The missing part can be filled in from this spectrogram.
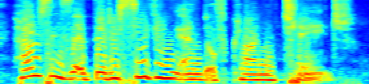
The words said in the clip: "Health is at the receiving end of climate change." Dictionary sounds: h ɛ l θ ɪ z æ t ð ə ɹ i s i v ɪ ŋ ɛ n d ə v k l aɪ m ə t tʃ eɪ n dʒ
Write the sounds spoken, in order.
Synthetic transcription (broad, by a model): h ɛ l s ɪ z æ t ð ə ɹ i s i v ɪ ŋ ɛ n d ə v k l aɪ m ə t tʃ eɪ n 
